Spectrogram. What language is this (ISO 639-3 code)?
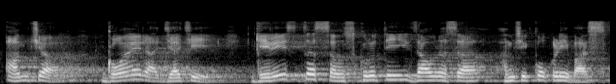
kok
